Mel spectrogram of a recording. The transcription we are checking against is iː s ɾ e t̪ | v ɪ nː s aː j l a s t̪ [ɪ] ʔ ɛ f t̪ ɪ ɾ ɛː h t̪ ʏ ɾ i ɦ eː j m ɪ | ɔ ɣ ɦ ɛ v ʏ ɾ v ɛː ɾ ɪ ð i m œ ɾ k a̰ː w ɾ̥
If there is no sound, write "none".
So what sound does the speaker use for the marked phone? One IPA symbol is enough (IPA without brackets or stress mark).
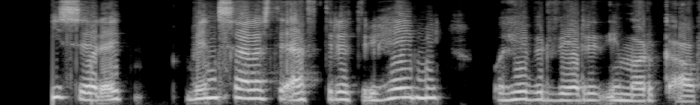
ɪ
